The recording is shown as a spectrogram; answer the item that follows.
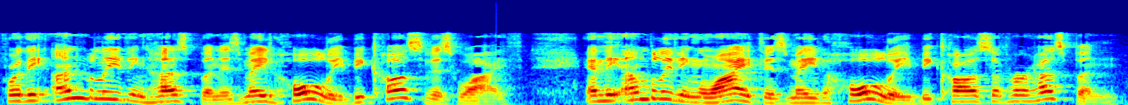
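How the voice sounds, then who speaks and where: Expressive man reading scripture, dull audio. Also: sits high, normal speed. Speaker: scripture reader. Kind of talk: scripted read-aloud of scripture.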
